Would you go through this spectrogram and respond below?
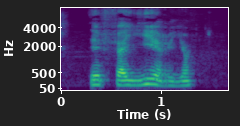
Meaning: first-person plural conditional of défaillir
- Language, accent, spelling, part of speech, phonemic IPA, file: French, Canada, défaillirions, verb, /de.fa.ji.ʁjɔ̃/, LL-Q150 (fra)-défaillirions.wav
